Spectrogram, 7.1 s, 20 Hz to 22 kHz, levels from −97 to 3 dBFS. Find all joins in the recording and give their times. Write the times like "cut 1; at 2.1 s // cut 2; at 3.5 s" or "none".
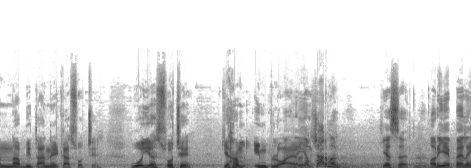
cut 1; at 4.4 s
